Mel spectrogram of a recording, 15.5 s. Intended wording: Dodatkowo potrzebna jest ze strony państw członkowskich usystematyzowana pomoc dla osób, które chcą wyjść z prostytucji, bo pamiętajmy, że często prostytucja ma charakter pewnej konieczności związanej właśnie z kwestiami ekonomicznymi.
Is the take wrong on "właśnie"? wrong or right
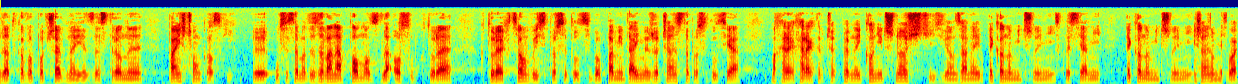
wrong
